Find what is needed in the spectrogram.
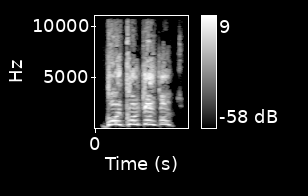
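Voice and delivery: high-pitched bulldog-like grandmother; mock yelling. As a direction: imitate a charging bulldog's shouts, very high. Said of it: "og roper". (etterlignet roping som en bulldog)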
